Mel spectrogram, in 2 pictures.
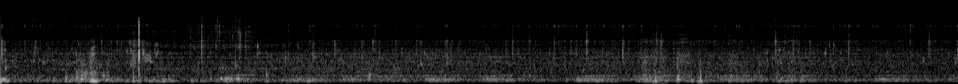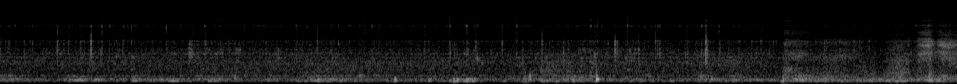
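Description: Underwater ambience recorded by a submerged camera: a muffled, uneven rush of water movement with many faint scattered clicks and crackles.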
